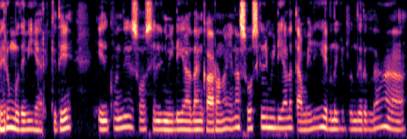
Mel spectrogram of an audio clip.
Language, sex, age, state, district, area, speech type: Tamil, male, 18-30, Tamil Nadu, Tiruppur, rural, spontaneous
